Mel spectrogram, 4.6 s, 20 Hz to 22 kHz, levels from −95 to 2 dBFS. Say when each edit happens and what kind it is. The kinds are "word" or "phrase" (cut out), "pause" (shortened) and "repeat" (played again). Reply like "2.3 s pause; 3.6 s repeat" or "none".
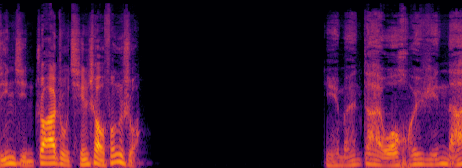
none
